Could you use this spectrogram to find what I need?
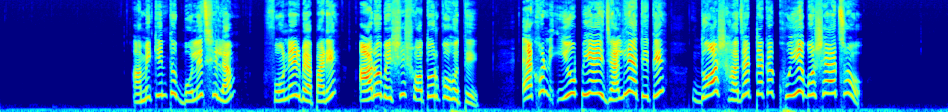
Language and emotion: Bengali, angry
